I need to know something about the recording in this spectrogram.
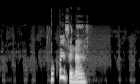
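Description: A young woman gives a short laugh close to the microphone.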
